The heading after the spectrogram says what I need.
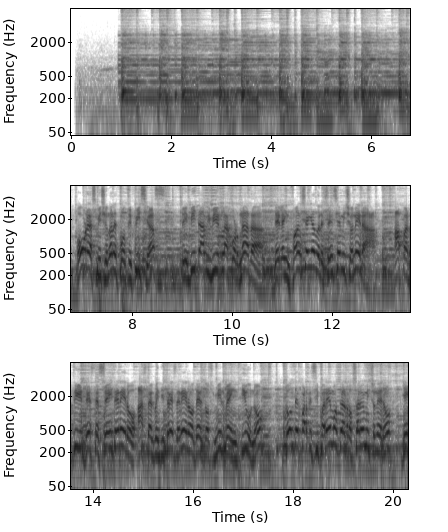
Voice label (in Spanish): audio promocional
